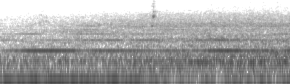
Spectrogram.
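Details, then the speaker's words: Police car cabin AC blower running with a steady, even mid-pitched whir and no rattle or squeal, blowing cold after its connector prongs, which were not making contact, were reseated with dielectric grease until they clicked; owner says a relay is still needed. "Yep. Look at that. You know what that mean? It's cold. It's blowing now."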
